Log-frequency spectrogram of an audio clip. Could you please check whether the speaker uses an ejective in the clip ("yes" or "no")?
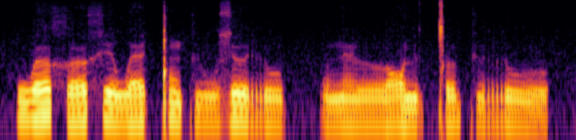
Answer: no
